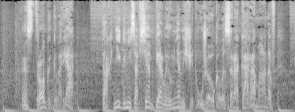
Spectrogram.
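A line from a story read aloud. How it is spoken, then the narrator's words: Self-important whisper. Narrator (Russian): важно зашептал Костя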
